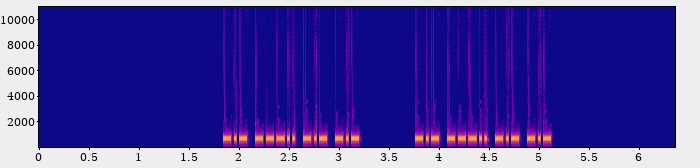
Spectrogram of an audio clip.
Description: Morse code, heard as a keyed tone, about 46 wpm, 700 Hz. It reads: K8KK K8KK
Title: USA Call Signs - 4 Characters - Repeated 2x - 45wpm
